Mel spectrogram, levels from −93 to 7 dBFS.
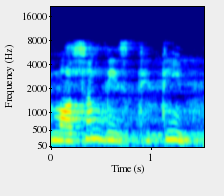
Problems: background sounds at intervals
